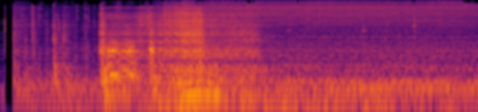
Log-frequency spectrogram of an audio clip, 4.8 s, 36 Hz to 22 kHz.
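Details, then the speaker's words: 1962 Chevy Biscayne, original 235 inline-six, first start after welding makeshift temporary exhaust: short crank, then choked, muffled idle; exhaust pipe plugged with debris such as peanut shells. "Uh-oh. That ain't good. She's plugged up."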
